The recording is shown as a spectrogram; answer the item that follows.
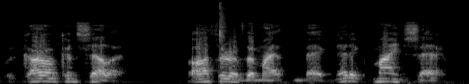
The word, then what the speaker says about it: Kinsella: Look, if people in Ireland would pronounce it Kinsella, we say Kinsella here in Australia, so yeah, it's close enough.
